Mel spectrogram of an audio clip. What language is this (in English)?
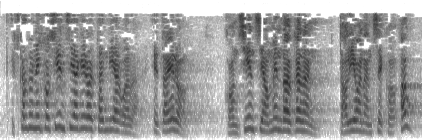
Basque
